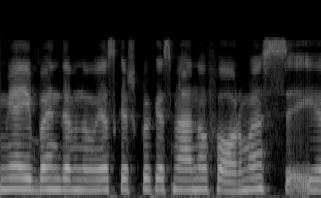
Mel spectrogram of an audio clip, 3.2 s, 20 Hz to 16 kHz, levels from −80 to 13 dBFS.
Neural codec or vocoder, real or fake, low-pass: none; real; 7.2 kHz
